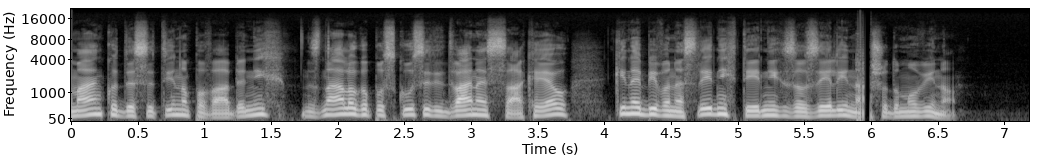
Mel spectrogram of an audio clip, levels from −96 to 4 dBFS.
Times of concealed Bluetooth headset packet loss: none

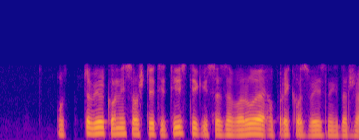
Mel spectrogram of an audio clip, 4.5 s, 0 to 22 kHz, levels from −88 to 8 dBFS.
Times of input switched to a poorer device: none

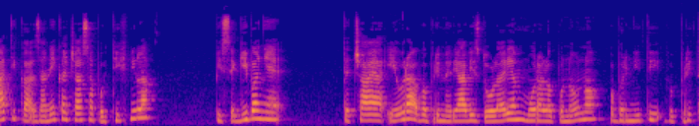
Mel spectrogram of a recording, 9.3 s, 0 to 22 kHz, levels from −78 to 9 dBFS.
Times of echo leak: none

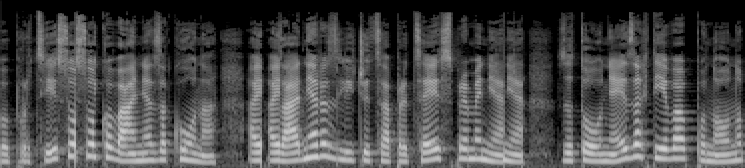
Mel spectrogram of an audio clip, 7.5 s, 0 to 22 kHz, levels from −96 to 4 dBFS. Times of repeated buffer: 0.74-0.93, 2.60-2.79, 5.02-5.20

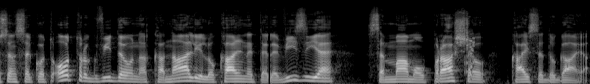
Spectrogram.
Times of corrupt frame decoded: 2.68-2.72, 4.64-4.74

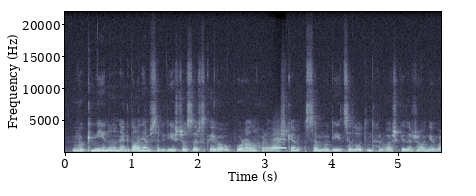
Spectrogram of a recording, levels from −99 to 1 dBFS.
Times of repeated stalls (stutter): none

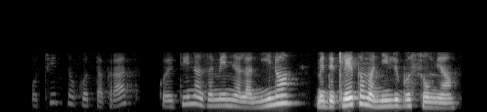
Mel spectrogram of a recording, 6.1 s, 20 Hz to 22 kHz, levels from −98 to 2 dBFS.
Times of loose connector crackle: none

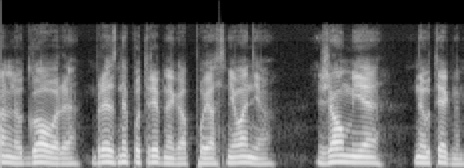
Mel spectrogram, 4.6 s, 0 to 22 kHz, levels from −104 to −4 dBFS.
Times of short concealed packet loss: 2.17-2.21

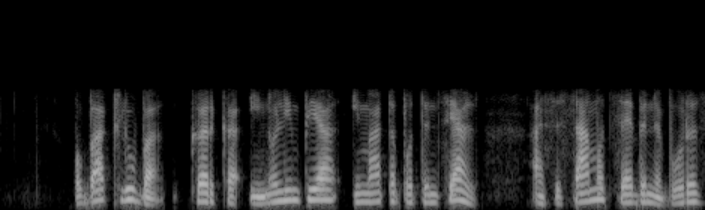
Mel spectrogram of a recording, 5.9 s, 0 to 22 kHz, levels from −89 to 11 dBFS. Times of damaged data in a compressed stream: none

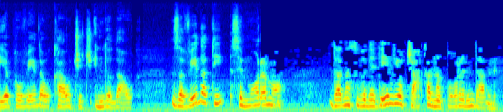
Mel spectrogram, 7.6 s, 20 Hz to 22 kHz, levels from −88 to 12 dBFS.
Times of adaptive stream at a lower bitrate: 3.91-7.56

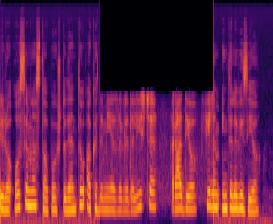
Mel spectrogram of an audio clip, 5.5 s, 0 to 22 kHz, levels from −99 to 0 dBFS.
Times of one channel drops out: none

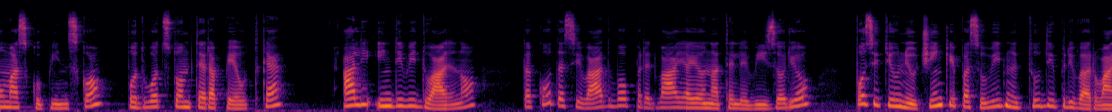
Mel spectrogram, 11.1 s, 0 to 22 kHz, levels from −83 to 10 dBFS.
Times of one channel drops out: 4.46-6.86

